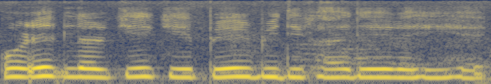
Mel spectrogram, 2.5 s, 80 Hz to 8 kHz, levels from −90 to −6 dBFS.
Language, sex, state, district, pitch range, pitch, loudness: Hindi, female, Arunachal Pradesh, Papum Pare, 250-270 Hz, 255 Hz, -15 LUFS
